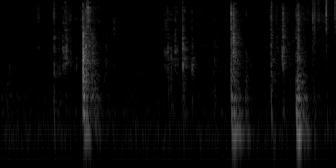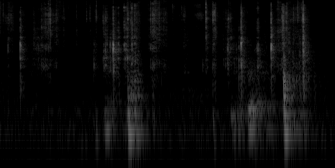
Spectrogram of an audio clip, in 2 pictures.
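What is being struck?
Solid bar soap cut with a metal blade.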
